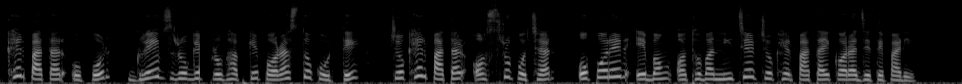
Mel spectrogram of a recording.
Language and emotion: Bengali, neutral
